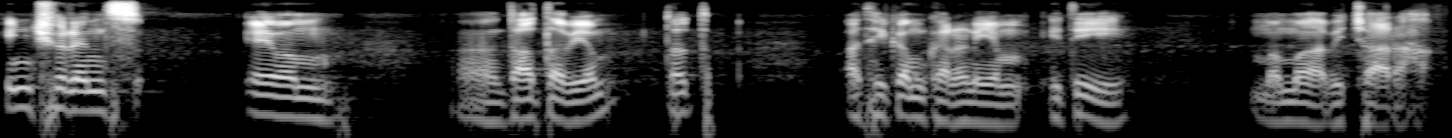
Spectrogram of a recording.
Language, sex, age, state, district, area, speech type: Sanskrit, male, 30-45, Karnataka, Shimoga, rural, spontaneous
